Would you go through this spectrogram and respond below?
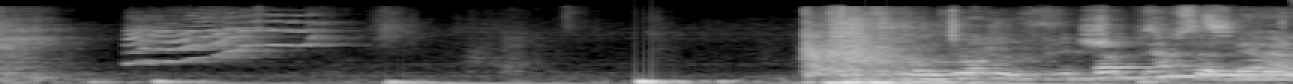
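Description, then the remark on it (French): A door that was not shut properly creaks open on its own with a series of thin, rising squeaks over a couple of seconds, soft bumps underneath, followed by a louder wash of room noise and indistinct voices. “Attends, je reviens parce que je crois qu'il y a la porte qui s'ouvre toute seule.”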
